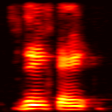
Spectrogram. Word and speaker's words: Woolfolk: Woolfolk. That's so it's a long O on folk, right?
